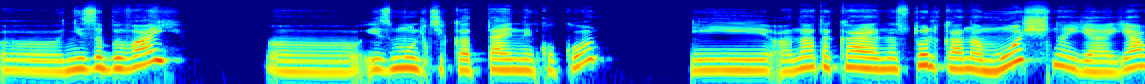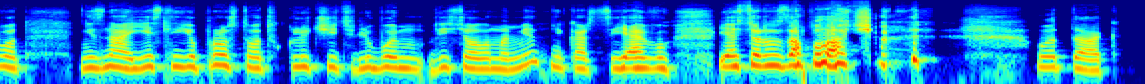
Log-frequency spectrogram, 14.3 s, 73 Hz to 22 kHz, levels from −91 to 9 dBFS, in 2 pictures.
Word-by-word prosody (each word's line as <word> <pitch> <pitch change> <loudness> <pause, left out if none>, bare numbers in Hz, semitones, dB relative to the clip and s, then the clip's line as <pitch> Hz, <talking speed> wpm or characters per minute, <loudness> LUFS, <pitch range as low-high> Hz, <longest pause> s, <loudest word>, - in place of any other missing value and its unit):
э, 185 -2 -7
"Не 200 +3 -1
забывай", 255 - +1 0.5
э, - - -10 0.6
из 200 +1 -4
мультика 205 -3 -2
"Тайны 195 0 -1
Коко". 225 - -4 0.6
И 190 0 -3
она 195 +7 -3
такая 230 -2 +1
настолько 215 +2 0
она 205 -1 0
мощная. 265 - +1 0.2
Я 220 +9 0
вот 230 -3 -3 0.3
не 225 +1 -2
знаю, 230 -2 +2
если 245 +1 -3
её 240 0 0
просто 255 -1 -1
вот 220 0 -3
включить 240 -1 -5
в - - -11
любой, 230 +1 +1
м, 215 -2 -3
весёлый 220 0 -2
момент, 230 +12 -3
мне 240 -3 -5
кажется, 215 0 -5
я 220 0 +5
его 220 -1 0 0.3
я 245 - +5
всё 255 +2 +5
равно 260 0 +4
заплачу. 285 +1 +8 1.0
Вот 235 -1 -3
так. 200 -2 -1
220 Hz, 160 wpm, -19 LUFS, 200-245 Hz, 1.0 s, заплачу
